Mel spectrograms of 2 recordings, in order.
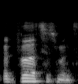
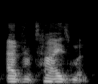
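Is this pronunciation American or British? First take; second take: British; American. First: It is said with a British pronunciation. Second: It is said with an American pronunciation. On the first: "We should say advertisement" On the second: "the Americans are more like advertisement"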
